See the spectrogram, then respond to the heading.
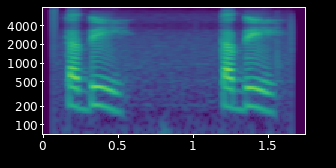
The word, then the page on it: tabi: Tagalog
